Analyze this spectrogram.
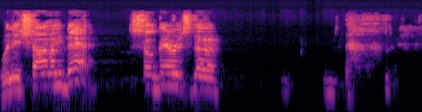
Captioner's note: chuckles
